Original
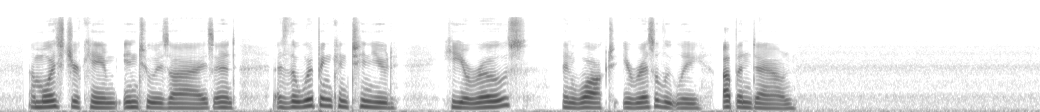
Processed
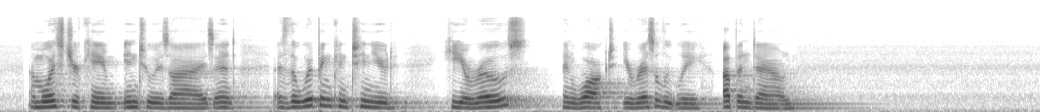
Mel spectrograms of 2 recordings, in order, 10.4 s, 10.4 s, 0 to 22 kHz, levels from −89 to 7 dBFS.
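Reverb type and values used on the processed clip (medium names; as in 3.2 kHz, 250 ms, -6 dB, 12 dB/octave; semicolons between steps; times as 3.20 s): FDN reverb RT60 1.2 s, low-frequency decay 1.45×, high-frequency decay 0.25×, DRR 15.5 dB; trim +3.5 dB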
